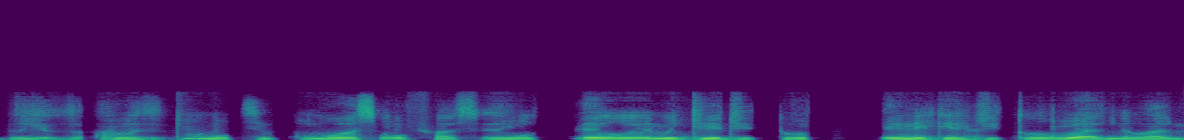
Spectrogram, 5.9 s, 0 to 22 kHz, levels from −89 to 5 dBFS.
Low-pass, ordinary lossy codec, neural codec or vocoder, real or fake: none; none; codec, 16 kHz, 0.5 kbps, FreqCodec, larger model; fake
